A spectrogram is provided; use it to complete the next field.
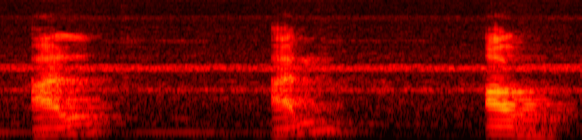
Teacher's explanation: Tempat keluarnya adalah ujung lidah menempel pada langit-langit depan atas. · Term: makhraj huruf lam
